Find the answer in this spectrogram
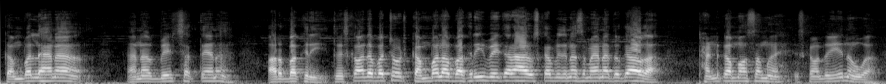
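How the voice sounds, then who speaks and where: A man teaching a chemistry class, playfully quizzing students and slowly chanting memory rhymes. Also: a little high. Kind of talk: classroom lecture with sung mnemonics.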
